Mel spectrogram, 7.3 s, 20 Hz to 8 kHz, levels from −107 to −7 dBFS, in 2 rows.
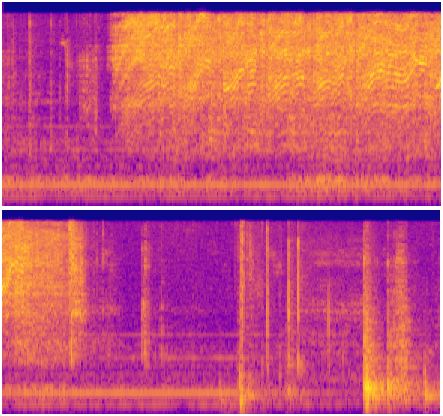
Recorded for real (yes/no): yes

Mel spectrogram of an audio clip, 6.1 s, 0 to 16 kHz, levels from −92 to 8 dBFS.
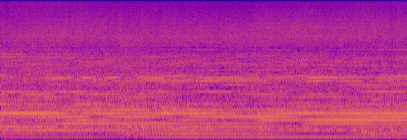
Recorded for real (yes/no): yes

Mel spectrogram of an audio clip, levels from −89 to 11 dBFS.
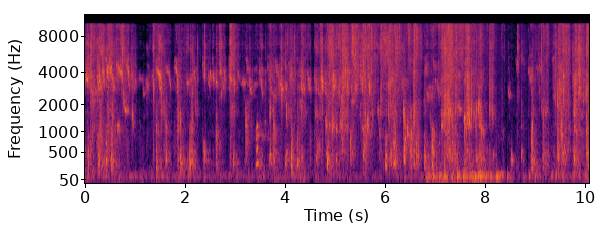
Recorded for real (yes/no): no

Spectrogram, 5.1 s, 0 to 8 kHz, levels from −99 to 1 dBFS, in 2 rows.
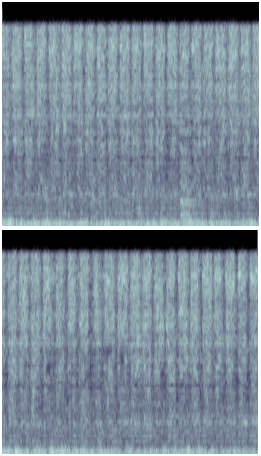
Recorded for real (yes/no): no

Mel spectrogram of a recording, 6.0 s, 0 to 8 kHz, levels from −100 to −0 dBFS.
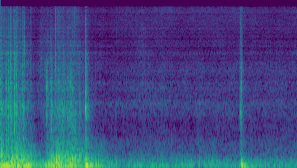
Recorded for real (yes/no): no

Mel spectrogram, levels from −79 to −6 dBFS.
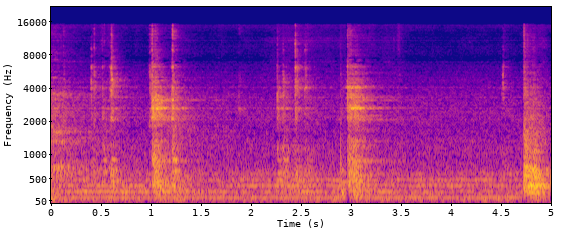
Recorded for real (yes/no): no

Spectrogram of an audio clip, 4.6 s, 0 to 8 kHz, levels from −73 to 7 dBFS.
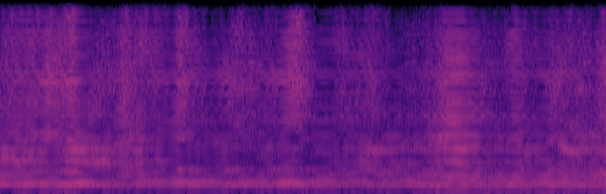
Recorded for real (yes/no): no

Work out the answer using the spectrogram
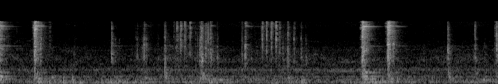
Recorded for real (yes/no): yes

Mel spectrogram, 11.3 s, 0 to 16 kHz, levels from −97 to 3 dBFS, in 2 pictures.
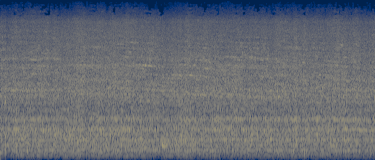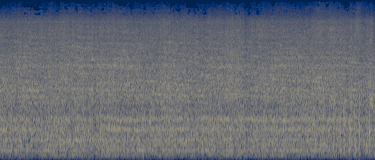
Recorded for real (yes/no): no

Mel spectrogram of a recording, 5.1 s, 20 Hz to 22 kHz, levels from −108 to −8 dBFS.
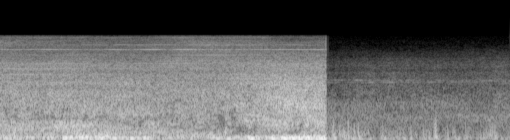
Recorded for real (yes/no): yes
